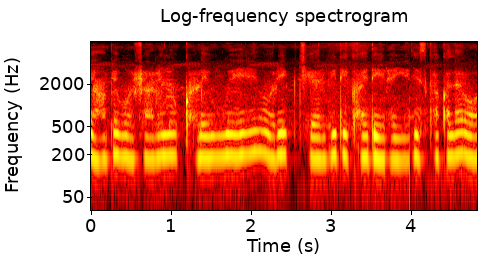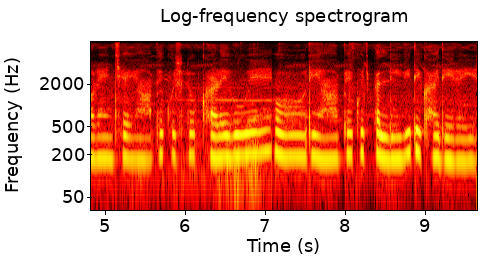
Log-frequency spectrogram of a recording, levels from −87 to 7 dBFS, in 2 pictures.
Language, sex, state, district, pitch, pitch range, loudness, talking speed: Hindi, female, Bihar, Jahanabad, 190 Hz, 180-200 Hz, -22 LUFS, 215 wpm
